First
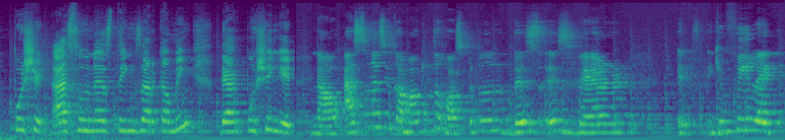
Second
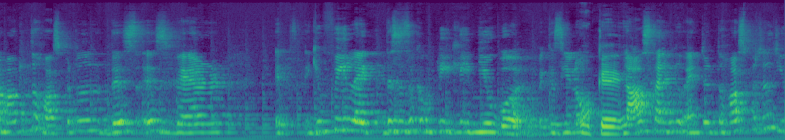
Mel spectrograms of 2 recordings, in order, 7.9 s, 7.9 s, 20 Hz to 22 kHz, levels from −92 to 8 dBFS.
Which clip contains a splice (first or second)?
first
